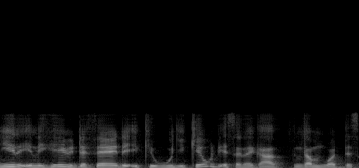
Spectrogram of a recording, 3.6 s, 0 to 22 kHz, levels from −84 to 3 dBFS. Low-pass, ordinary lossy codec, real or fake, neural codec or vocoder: 7.2 kHz; none; fake; codec, 16 kHz, about 1 kbps, DyCAST, with the encoder's durations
